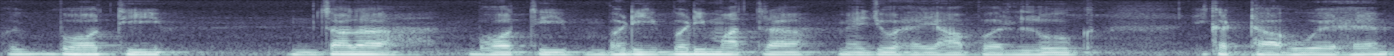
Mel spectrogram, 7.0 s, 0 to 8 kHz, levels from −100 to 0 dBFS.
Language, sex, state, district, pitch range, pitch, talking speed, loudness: Hindi, male, Himachal Pradesh, Shimla, 105-115 Hz, 110 Hz, 145 wpm, -16 LUFS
